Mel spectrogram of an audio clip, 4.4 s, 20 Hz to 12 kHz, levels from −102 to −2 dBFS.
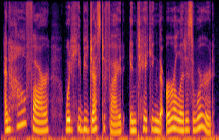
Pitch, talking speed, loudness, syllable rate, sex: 195 Hz, 190 wpm, -19 LUFS, 4.5 syllables/s, female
